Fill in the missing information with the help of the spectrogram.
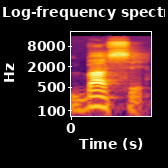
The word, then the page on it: basse: Provençal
